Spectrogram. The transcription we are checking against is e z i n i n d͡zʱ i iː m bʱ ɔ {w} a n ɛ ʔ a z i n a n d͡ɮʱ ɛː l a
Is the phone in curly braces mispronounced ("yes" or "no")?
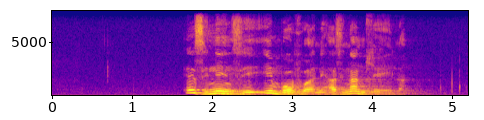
yes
